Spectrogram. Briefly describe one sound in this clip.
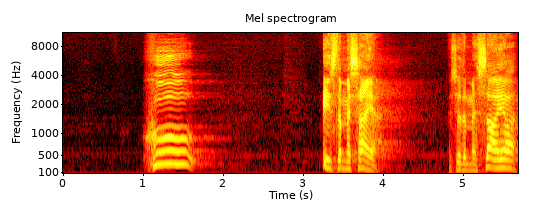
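A man speaks emphatically into a microphone, with long pauses between phrases.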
